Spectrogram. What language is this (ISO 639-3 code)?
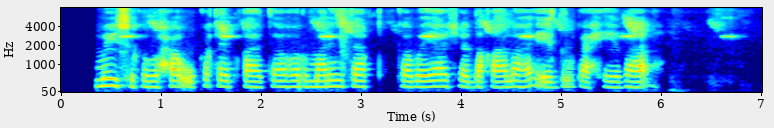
som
